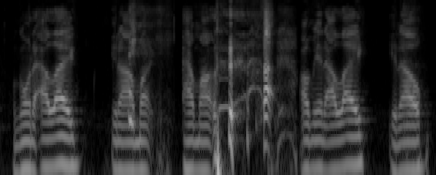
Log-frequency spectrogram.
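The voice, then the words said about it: Put-on Los Angeles accent. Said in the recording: “What the fuck accent is that, bro? ... try to do some L.A. accent.”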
